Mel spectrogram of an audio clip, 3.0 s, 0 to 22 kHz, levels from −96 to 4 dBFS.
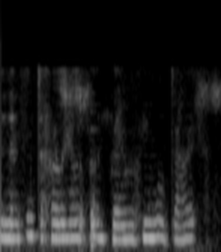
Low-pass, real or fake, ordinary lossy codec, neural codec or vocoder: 7.2 kHz; fake; MP3, 96 kbps; codec, 16 kHz, 1.1 kbps, Voila-Tokenizer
